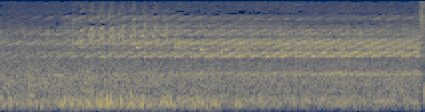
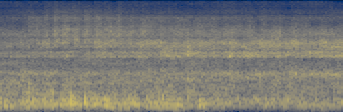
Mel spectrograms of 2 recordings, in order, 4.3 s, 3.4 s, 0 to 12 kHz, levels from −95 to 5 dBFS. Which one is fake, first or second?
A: second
